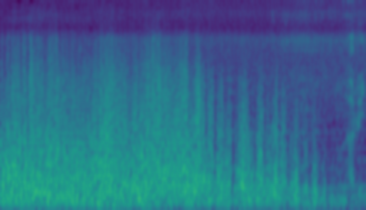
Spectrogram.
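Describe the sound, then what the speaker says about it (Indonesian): Steady, loud wind at Riam Kanan reservoir buffeting the microphone, a broad roaring rush that continues throughout with slight gusting toward the end. "Harinya berangin bener kawan."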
